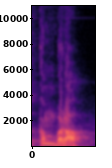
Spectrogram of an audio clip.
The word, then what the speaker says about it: Kambala: It's pronounced as Kambada. but spelling is Kambala, Kambala, but in Kannada it is pronounced as Kambada, Kambada.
